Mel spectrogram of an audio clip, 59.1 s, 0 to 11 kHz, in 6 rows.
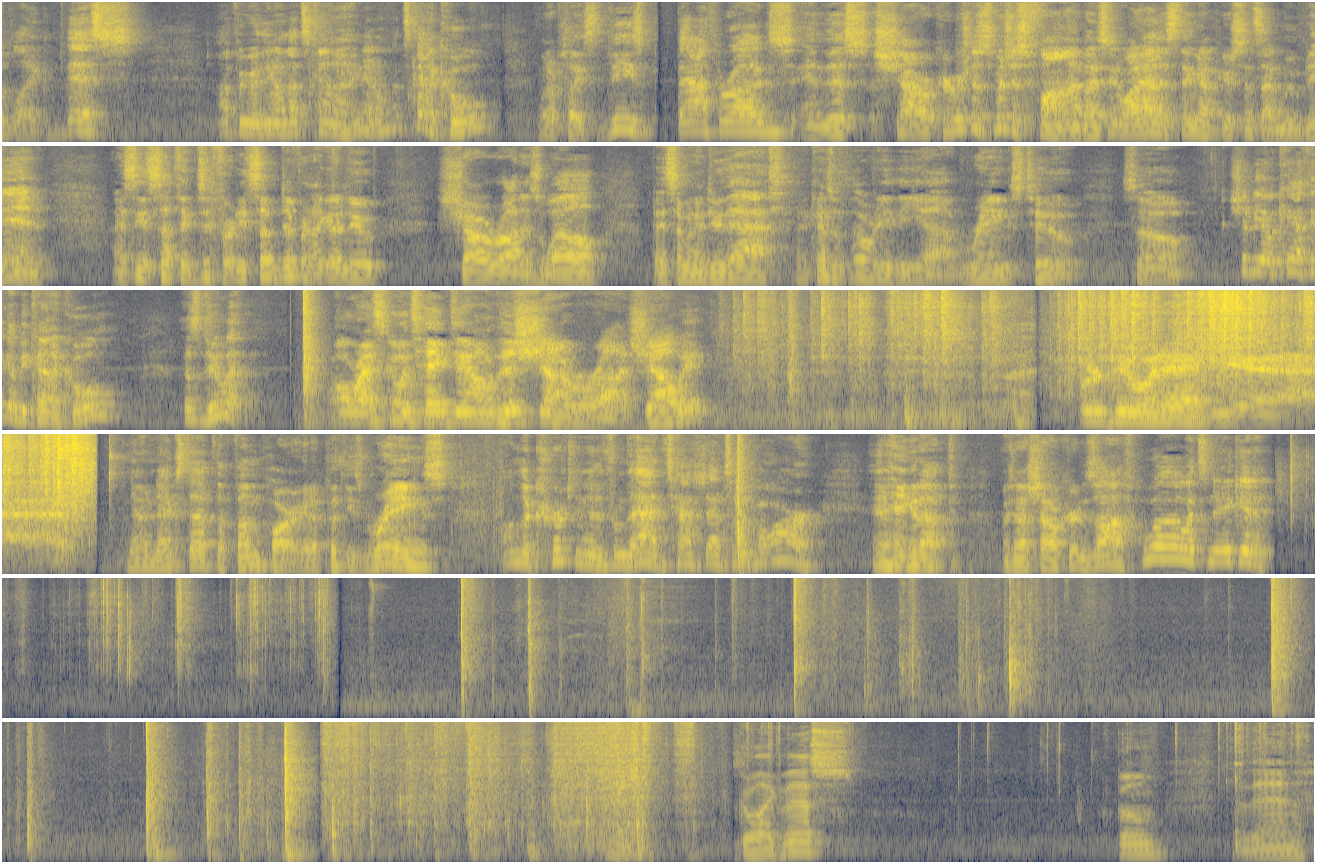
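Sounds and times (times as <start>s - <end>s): plastic packaging crinkling: 27.2s - 30.3s, 39.1s - 42.0s.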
